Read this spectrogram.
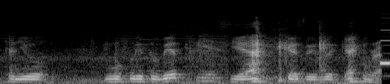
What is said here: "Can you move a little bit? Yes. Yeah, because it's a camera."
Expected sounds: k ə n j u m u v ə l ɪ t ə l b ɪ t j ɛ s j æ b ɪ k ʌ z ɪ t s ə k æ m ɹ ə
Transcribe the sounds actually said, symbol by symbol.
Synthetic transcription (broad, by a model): k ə n j u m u ə l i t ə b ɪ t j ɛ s j æ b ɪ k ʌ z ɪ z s ə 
